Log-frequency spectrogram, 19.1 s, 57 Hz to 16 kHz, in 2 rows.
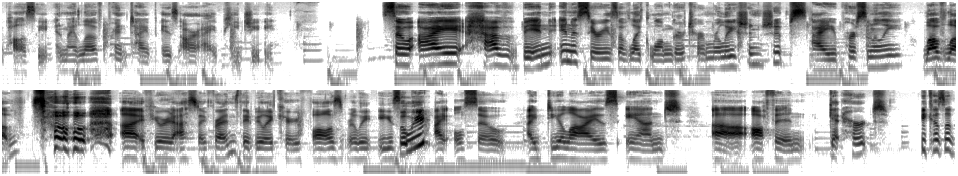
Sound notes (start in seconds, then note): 9.1 laughs genuinely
